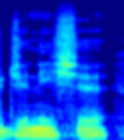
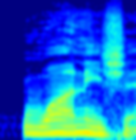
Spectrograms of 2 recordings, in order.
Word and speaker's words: Juanisha: want to get to janisha uh i'm sorry i'm sorry i think i've been saying your name wrong juanisha anderson she's got a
